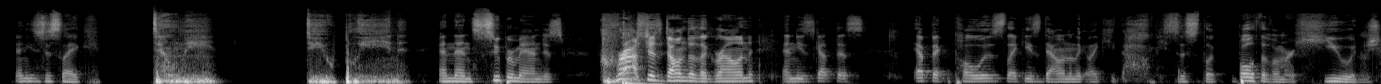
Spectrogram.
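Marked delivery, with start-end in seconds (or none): 1.5-4.1 deep, terrifying, slow and loud voice. Retelling a movie trailer scene: deep, terrifying Batman voice. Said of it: "it makes it deeper and more terrifying".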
